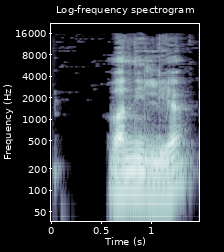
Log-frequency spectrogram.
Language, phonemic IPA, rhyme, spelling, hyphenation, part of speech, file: Norwegian Bokmål, /vaˈnɪljə/, -ɪljə, vanilje, va‧nil‧je, noun, Nb-vanilje.ogg
- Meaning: Vanilla (a taxonomic genus within the family Orchidaceae – vanilla orchids)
